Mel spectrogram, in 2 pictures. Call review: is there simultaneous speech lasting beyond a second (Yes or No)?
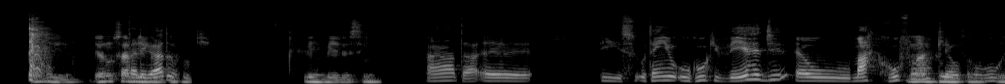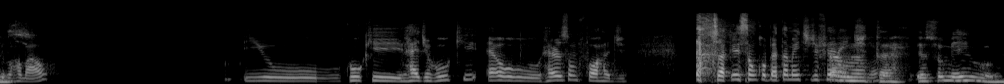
Yes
